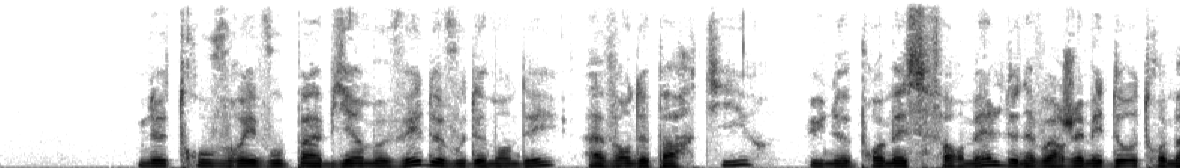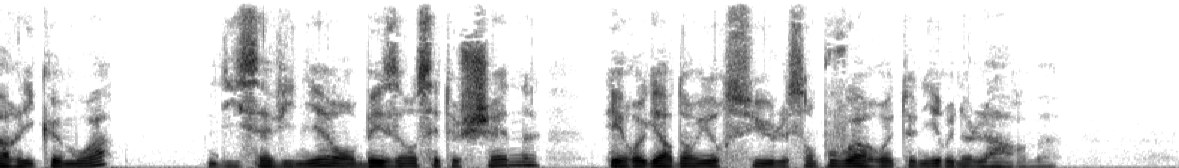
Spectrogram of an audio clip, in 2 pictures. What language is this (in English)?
French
